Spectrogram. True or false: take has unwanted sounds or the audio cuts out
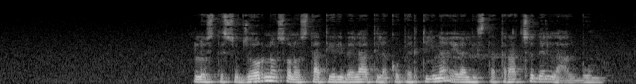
false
